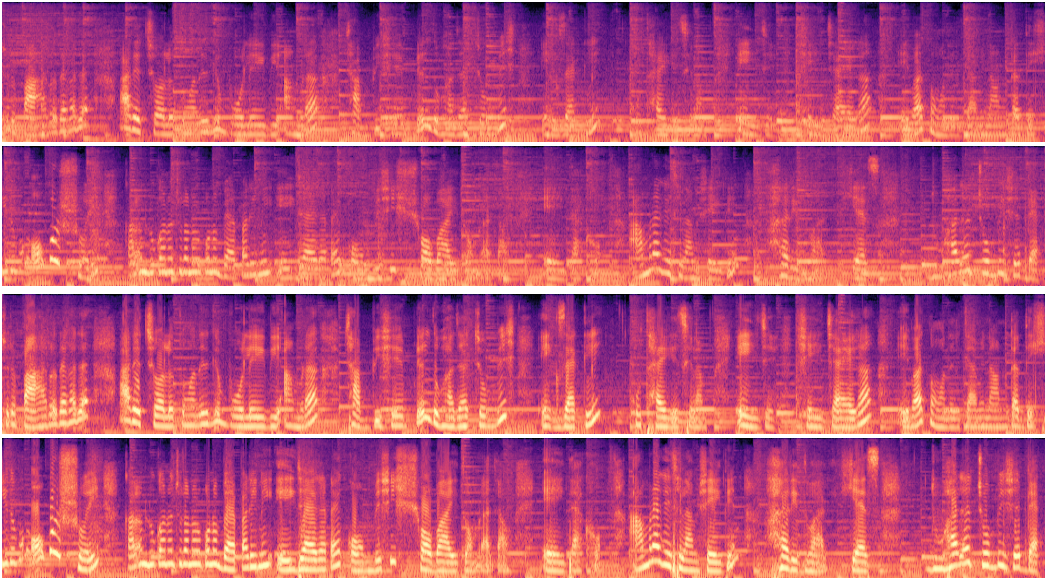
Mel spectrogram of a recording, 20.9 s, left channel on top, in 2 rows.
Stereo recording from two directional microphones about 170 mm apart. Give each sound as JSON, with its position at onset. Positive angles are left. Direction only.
{"t": 0.2, "sound": "speech", "side_deg": -40}
{"t": 8.3, "sound": "speech", "side_deg": -45}
{"t": 10.7, "sound": "speech", "side_deg": -35}
{"t": 12.5, "sound": "speech", "side_deg": -45}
